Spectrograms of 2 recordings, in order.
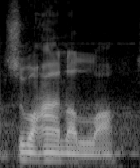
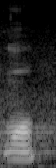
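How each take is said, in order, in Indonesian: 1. Diucapkan pelan dan jelas. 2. Diucapkan cepat dan tidak jelas. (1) "Jangan cepat-cepat" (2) "banyak saya tengok orang zikir cepat"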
